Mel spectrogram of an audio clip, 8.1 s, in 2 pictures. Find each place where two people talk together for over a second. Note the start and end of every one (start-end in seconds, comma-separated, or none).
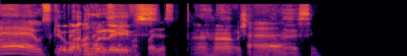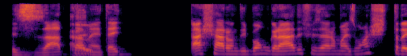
0.5-1.8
